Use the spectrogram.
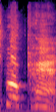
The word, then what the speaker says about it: Spokane: Pacific 4449 and Spokan apparently it's Spokan look yall got to stop yelling at me about that there is an e at the end of that phonetically it should be Spokane it is not my fault but Spokan Portland and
